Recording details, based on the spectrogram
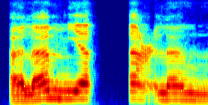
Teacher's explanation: Mim sukun bertemu dengan ba itu difurjahkan.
